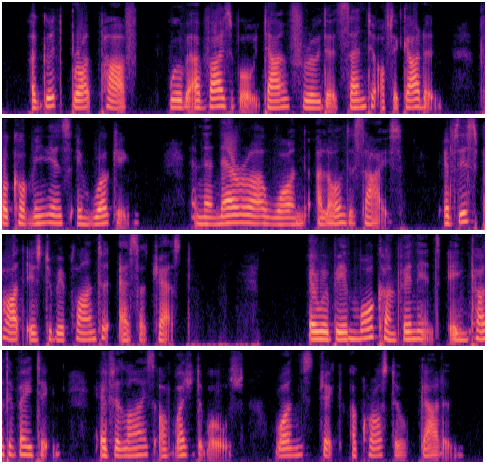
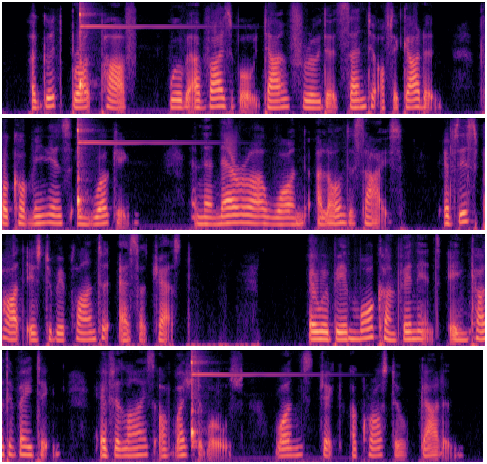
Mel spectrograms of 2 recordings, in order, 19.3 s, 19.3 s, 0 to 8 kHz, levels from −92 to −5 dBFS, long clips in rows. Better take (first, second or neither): first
